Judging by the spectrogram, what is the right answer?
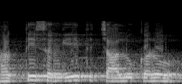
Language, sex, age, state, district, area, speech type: Hindi, male, 30-45, Bihar, Darbhanga, rural, read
